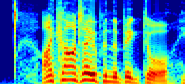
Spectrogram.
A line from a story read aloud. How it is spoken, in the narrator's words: shouted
